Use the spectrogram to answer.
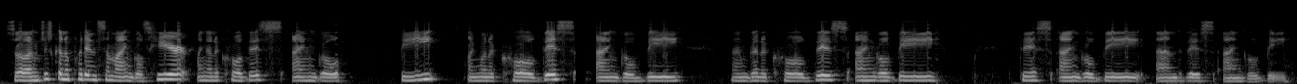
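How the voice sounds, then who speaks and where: A middle-aged Irish woman with a slightly low voice teaches maths informally. She explains step by step, stressing key terms, with a self-deprecating touch. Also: unhurried, lo-fi sound. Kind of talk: informal spoken maths lesson.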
